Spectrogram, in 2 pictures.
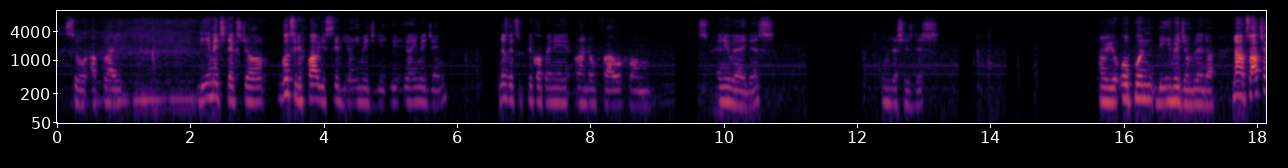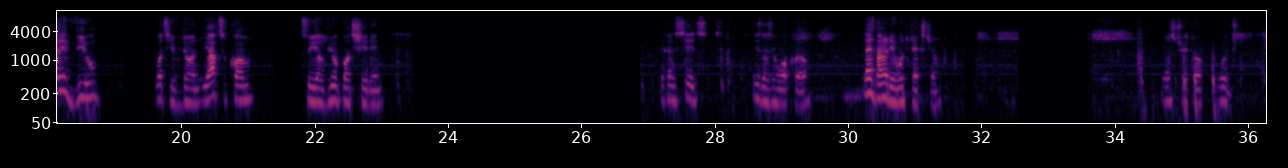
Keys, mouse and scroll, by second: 19.9-20.3 scroll up 1, 25.5-29.0 drag, 29.0 scroll down 2.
